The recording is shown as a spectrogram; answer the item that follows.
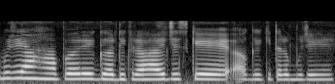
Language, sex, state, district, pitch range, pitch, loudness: Hindi, female, Himachal Pradesh, Shimla, 230-250 Hz, 240 Hz, -12 LUFS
